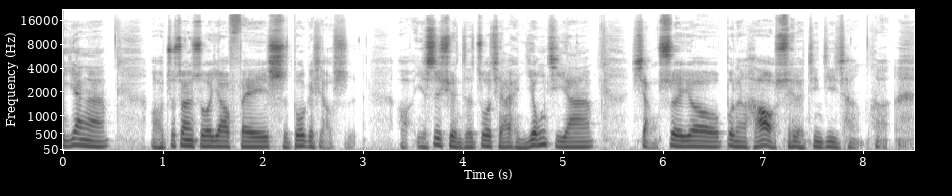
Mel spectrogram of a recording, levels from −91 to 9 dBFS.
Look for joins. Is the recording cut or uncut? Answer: uncut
